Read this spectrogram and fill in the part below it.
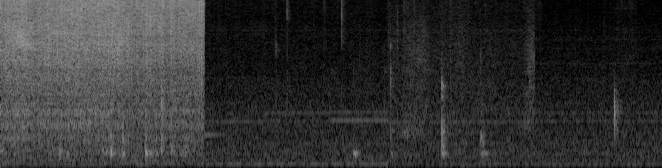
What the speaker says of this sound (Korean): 불향만 살짝 나게 구워줄 거예요.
